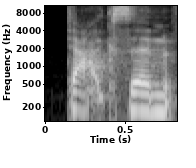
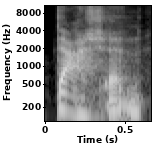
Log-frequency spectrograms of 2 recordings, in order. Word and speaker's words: Dachshund: And Lena has very helpfully said Dachshund phonetically, so D-A-X-E-N, not Dachshund.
